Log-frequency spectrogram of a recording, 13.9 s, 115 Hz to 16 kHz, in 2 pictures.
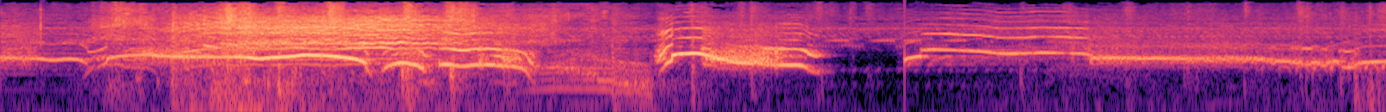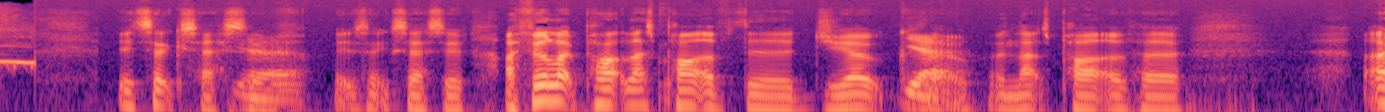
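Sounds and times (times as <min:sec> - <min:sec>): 
woman screaming in a film excerpt: 0:00.4 - 0:07.1
speech: 0:07.5 - 0:13.2.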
